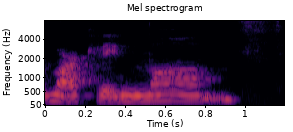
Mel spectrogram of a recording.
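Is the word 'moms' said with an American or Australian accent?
American. Moms is said with an American 'moms' vowel.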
